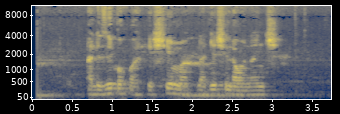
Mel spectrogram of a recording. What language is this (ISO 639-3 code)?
swa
